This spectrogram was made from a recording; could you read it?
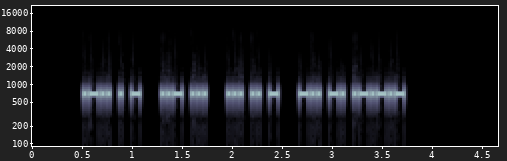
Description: Morse code, heard as a keyed tone, about 40 wpm, 700 Hz. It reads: LET US SIT DN.
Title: Sentences from Top 500 Words and Abbreviations 40wpm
